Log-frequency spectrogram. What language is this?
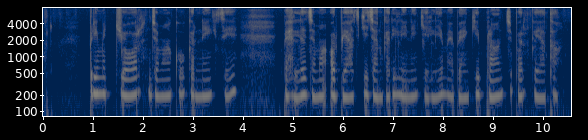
Hindi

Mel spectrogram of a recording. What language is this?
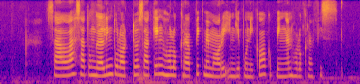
Javanese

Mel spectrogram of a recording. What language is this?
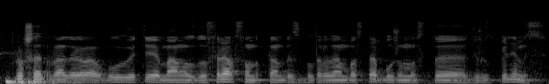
Kazakh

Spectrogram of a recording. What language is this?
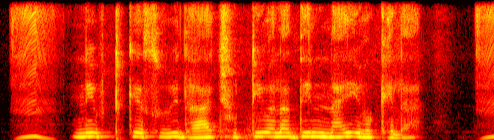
Bhojpuri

